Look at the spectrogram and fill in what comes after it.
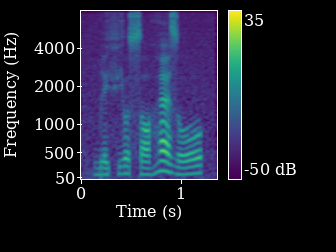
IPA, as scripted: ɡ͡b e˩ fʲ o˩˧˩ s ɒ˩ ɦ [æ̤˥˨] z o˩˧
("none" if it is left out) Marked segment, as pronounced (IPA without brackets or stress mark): æ˥˨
